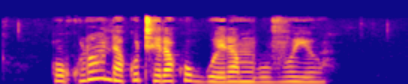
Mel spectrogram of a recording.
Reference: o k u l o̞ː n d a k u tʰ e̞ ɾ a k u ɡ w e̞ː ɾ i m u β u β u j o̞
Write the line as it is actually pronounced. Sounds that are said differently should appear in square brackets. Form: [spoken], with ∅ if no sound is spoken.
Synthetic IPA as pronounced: o k u l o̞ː n d a k u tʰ e̞ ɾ a k u ɡ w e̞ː ɾ [a] m u β u [v] u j o̞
